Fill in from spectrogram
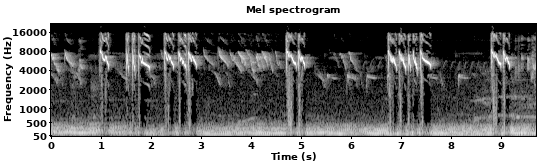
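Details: White-eye singing used to provoke other white-eyes: scattered runs of shrill, high falling whistles, each run of a few notes, with faint twittering between and a low hum behind.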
